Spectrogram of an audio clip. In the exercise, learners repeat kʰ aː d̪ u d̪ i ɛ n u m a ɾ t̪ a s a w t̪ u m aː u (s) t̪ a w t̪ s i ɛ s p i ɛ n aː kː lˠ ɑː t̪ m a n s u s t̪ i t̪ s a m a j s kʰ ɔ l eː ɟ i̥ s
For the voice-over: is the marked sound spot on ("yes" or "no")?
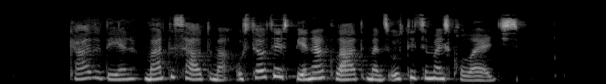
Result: yes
